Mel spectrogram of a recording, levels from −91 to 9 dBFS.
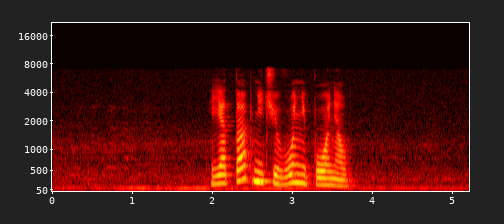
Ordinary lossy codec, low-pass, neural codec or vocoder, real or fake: none; 7.2 kHz; none; real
